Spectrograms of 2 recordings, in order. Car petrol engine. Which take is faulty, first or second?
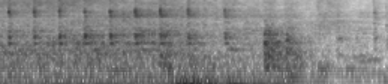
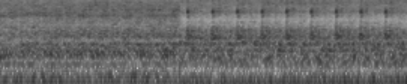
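first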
